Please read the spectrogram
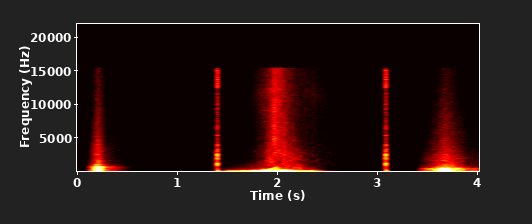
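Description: Whoosh sound effects with sharp clicks from an animated subscribe-bell intro: a short swish, then two longer swooshes, each just after a click.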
